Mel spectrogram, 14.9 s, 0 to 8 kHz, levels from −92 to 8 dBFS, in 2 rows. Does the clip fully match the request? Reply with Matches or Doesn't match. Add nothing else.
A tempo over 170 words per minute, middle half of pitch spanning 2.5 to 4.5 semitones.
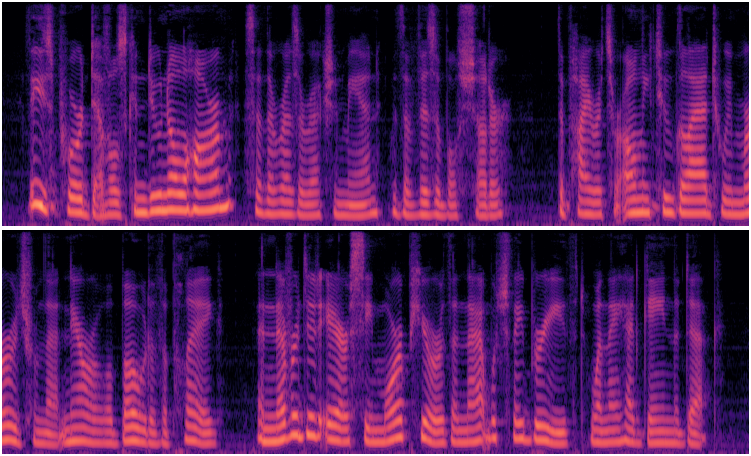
Matches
